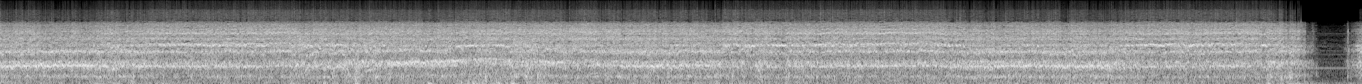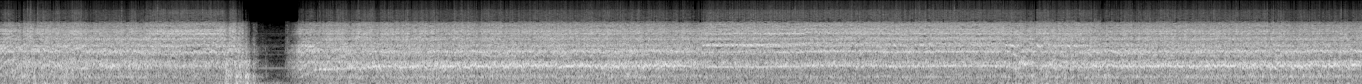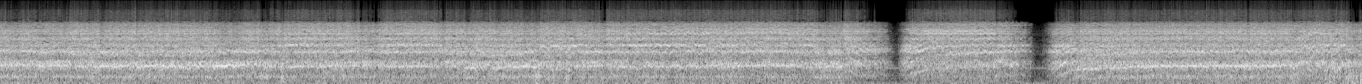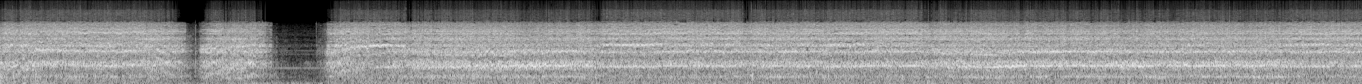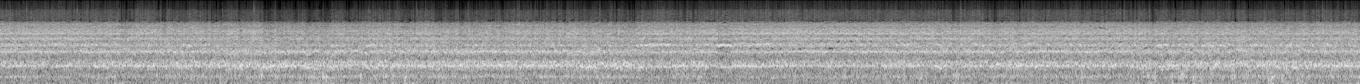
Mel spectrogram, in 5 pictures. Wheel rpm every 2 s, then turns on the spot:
220, 220, 300, 220, 220, 220, 130, 190, 130, 210, 220, 230, 220, 230, 220, 230, 210, 190, 100, 190, 210, 100, 170, 220, 230, 220, 230, 230, 230, 230, 230, 230, 230, 230.
42-44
